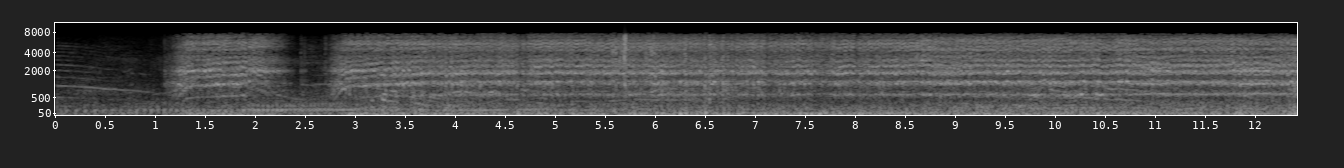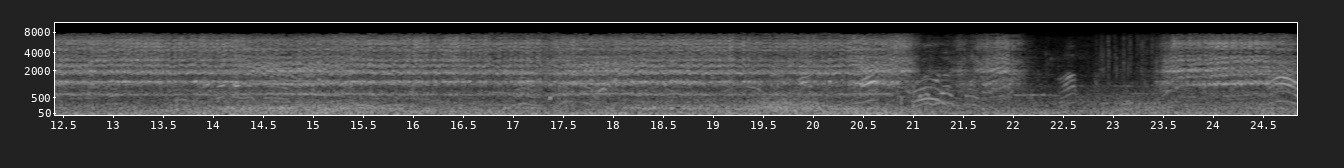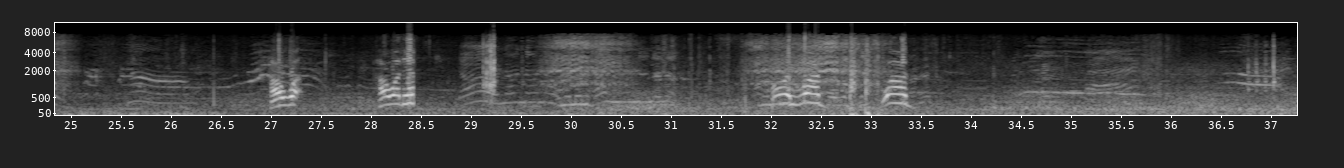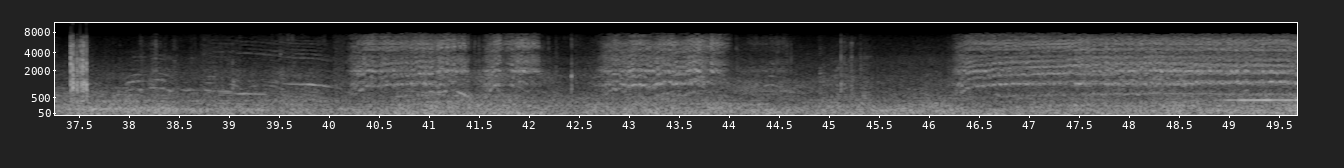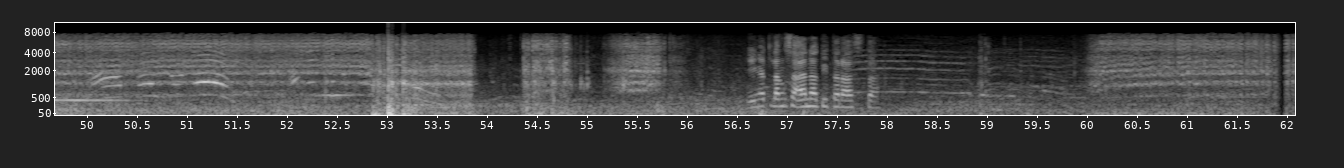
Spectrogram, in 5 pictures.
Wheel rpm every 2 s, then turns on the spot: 40, 90, 160, 160, 160, 160, 160, 160, 160, 160, 90, 30, 50, 0, 20, 40, 60, 0, 0, 0, 80, 80, 10, 120, 160, 160, 130, 60, 0, 10, 140.
none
